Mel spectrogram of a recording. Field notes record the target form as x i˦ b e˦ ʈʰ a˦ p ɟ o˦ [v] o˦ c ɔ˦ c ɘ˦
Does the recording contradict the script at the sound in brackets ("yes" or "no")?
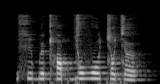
no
